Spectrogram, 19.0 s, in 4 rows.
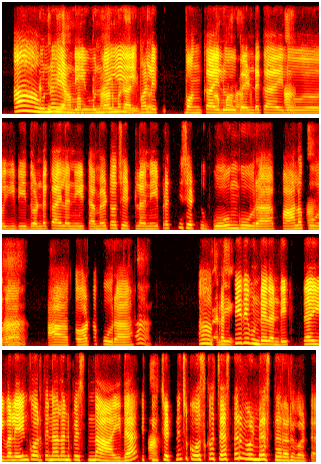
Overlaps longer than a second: present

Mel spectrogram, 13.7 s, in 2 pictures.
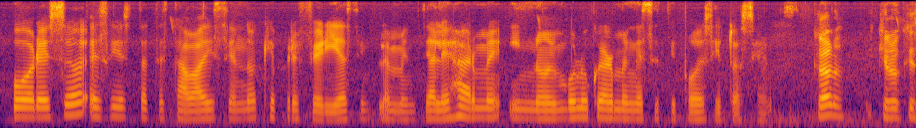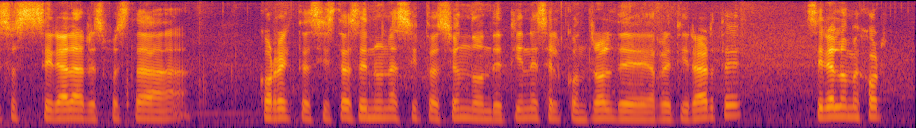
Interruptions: none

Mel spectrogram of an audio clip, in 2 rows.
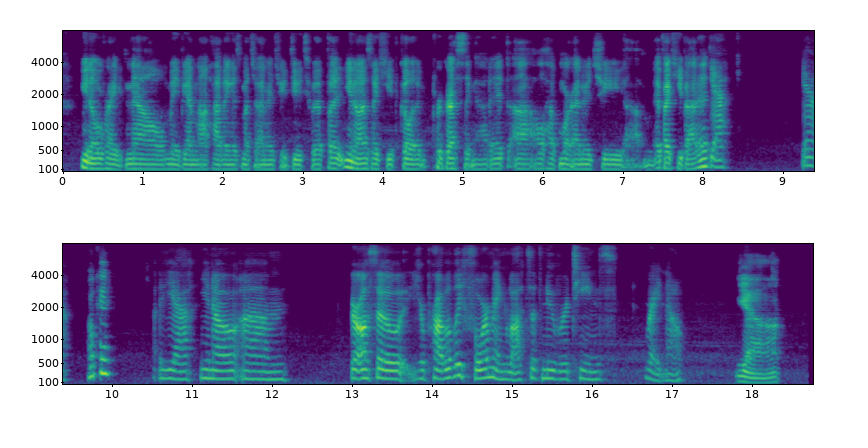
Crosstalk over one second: none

